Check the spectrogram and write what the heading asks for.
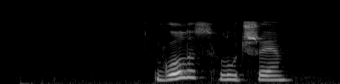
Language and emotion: Russian, neutral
